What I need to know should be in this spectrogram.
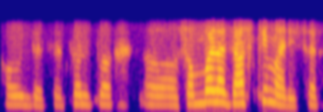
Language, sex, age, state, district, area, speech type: Kannada, female, 18-30, Karnataka, Uttara Kannada, rural, conversation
